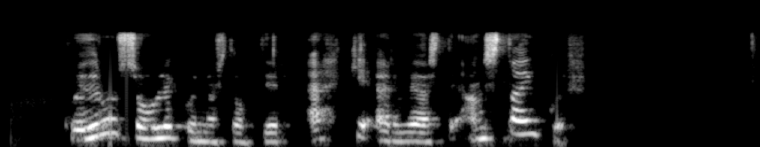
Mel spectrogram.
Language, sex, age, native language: Icelandic, female, 40-49, Icelandic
